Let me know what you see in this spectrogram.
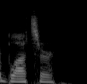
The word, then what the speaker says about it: Blotzer: And we start off with Sin City by Jack Russell, Mark Kendall, and Bobby, let me get the right pronunciation here, Blotzer.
